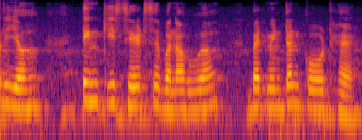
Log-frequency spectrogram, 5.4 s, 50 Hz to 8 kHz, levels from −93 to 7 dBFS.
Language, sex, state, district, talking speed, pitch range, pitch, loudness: Hindi, male, Uttar Pradesh, Lucknow, 110 wpm, 150-175 Hz, 160 Hz, -17 LUFS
